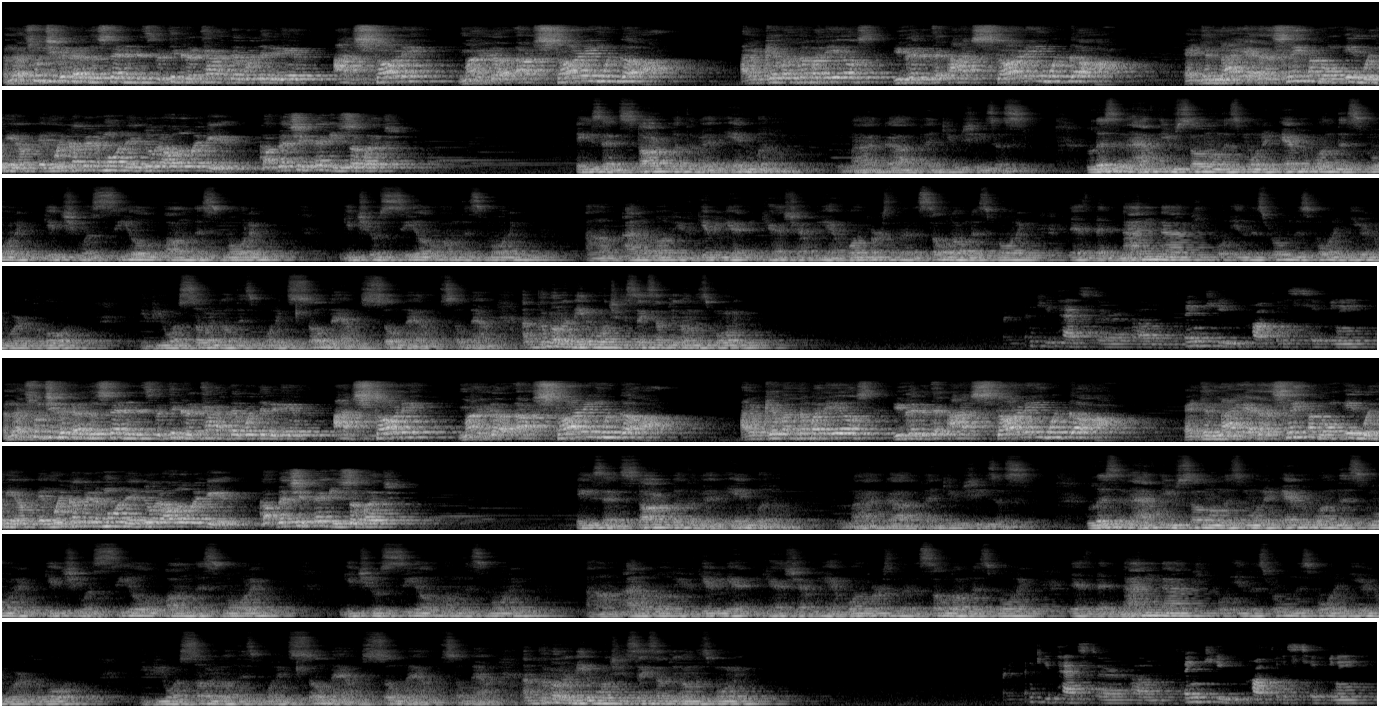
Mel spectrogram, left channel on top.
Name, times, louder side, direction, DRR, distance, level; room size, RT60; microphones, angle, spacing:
voice 1, 0.0-3.0 3.3-4.2 4.6-6.6 7.4-11.1 11.8-16.0 16.3-17.7, right 1 dB, 15° right, -5 dB, 0.4 m, -21 dB
voice 2, 19.5-21.6 22.1-24.0 24.6-30.2 30.9-32.8 33.4-37.8 38.2-39.4 39.7-42.0 42.7-46.2 46.5-48.7 52.3-52.5, equal, 50° left, -6 dB, 1.3 m, -26 dB
voice 3, 51.7-54.9, right 3 dB, 80° right, 1 dB, 0.6 m, -33 dB
3.3 x 2.7 x 3.4 m, 1.3 s
head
